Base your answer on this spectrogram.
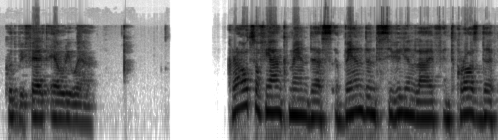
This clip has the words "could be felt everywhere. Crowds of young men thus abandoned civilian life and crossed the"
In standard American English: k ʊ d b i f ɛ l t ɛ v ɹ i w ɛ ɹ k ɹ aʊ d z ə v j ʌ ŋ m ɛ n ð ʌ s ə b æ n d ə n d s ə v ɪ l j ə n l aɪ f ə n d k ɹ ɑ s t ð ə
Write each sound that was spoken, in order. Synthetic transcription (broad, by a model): k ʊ d b i f ɛ l t ɛ v ɹ i w ɛ ɹ k ɹ aʊ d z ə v j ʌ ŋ m ɛ n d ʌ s ə b æ n d ə n d s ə v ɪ l j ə n l aɪ f ə n d k ɹ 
